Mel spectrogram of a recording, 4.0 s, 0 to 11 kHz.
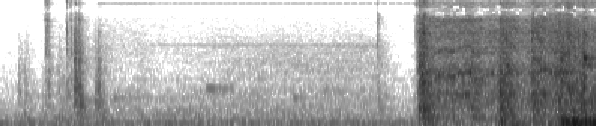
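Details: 2007 Chevy Tahoe engine cranking and idling with all belts removed: harsh metallic screech and rattle from inside the engine; owner suspects broken rod or bearings, possibly lifters or valve train, not confirmed.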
